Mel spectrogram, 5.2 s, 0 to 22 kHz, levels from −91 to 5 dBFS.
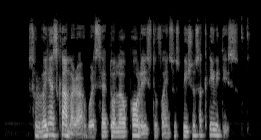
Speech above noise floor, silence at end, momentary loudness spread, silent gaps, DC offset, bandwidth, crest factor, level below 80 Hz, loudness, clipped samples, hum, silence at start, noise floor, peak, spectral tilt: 54 dB; 0.5 s; 12 LU; none; under 0.1%; 13 kHz; 22 dB; -68 dBFS; -28 LUFS; under 0.1%; none; 0.55 s; -82 dBFS; -6 dBFS; -4.5 dB/octave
